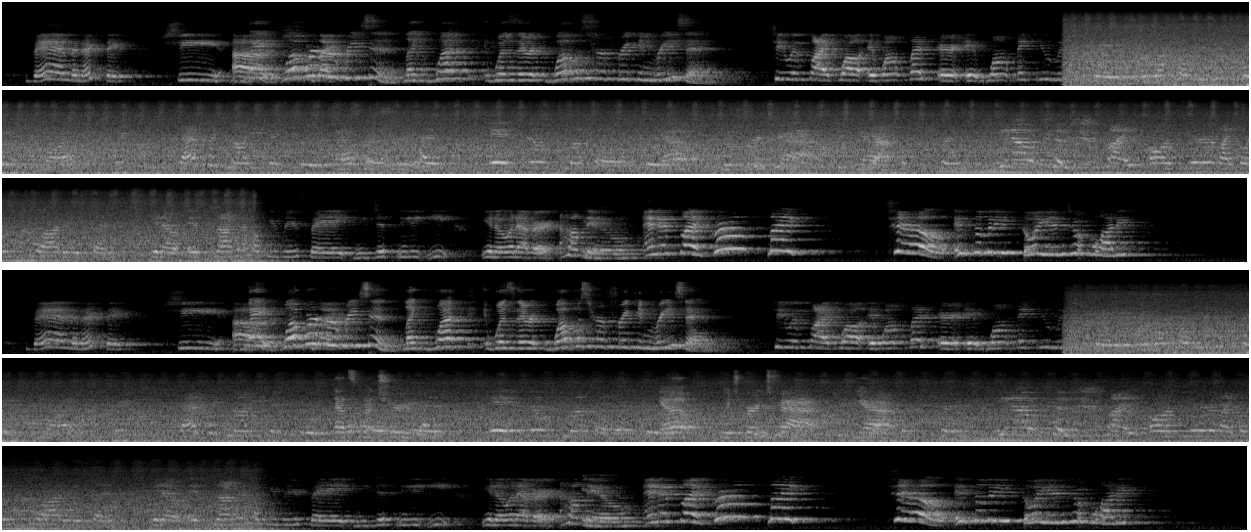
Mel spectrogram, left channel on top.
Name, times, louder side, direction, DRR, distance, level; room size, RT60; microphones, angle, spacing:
voice 1, 0.2-1.2 1.6-2.8 3.1-3.3 7.7-13.2 13.5-13.9 14.2-16.9 17.3-19.1 20.0-20.5 20.8-21.5 21.8-22.1 22.4-26.1 26.4-29.4 29.7-30.9 31.3-32.9 33.8-36.2, left 2 dB, 40° left, 5 dB, 0.9 m, -30 dB
voice 2, 2.4-4.5 4.8-7.1 15.8-16.8 19.0-19.3 19.6-20.6 21.0-21.4 30.7-31.2, right 3 dB, 80° right, 1 dB, 2.9 m, -29 dB
sound 1, 10.6-27.5, left 2 dB, 70° left, 1.9 m, -31 dB
19.0 x 7.6 x 5.8 m, 0.99 s
head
